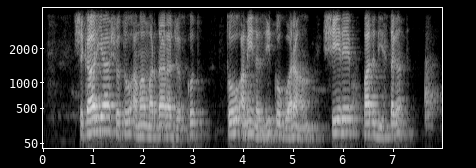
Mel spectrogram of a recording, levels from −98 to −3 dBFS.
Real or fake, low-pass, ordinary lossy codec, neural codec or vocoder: real; 3.6 kHz; Opus, 32 kbps; none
